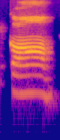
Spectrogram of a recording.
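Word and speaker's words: calm: ठीक है, कौन सा लेटर साइलेंट है, जैसे इसको बोलते हैं काम, काम, काम में एल की साउंड नहीं आ रही तो हम इसको अंडरलाइन कर देंगे।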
